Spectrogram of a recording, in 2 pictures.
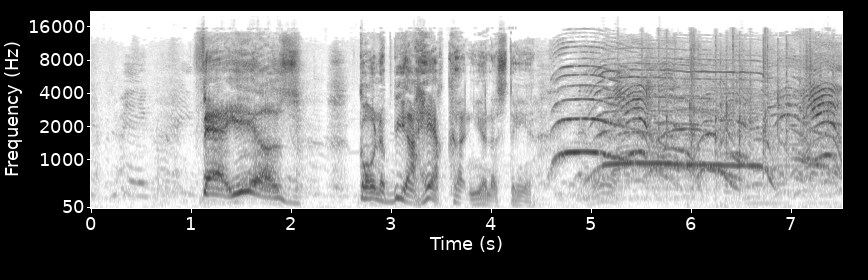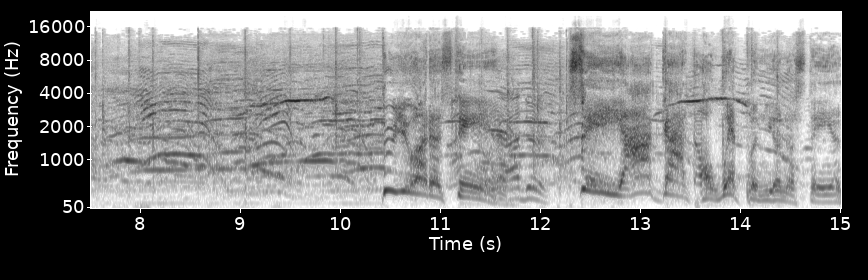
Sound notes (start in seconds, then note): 4.5 crowd cheering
